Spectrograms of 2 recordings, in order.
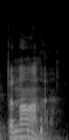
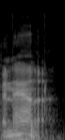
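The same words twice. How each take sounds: First: It is said with a British accent. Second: It is said with an American accent. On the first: "as a British person, I go banana" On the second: "in America, of course, you go banana"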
